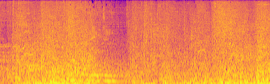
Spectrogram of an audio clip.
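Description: Game spells and weapon hits clash and burst in quick succession.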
